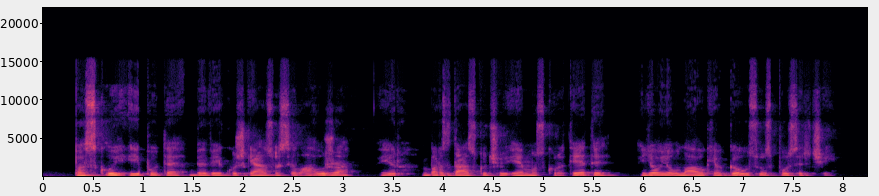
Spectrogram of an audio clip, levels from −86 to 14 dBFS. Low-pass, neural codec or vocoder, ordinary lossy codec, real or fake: 14.4 kHz; none; Opus, 32 kbps; real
